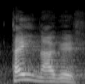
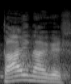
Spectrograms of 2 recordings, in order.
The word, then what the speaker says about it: தை: அப்படின்றதை ஆங்கிலத்தில் உச்சரிக்கும் போது ஆங்கிலத்தில் எழுதும்போதும் எப்படி எழுதுவாங்க டிச் ஏ ஐ அப்படின்னு எழுதுவாங்க அதை சிலர் தாய் என்று படிக்க ஆரம்பிச்சாங்க அதிலிருந்து தான் தை நாகேஷ் போய் தாய் நாகேஷ் ஆனார் நாகேஷ் இப்படித்தான் அவருடைய பெயரிலே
